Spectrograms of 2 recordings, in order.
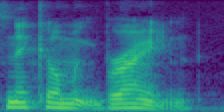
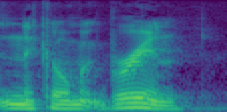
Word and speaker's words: McBrain: I think I've pronounced it wrong all these years. I think it's Nico McBrain. – Brain? – Brain, but I've always pronounced it Nico McBrain.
